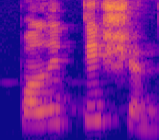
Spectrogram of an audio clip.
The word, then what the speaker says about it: politician: Politician, sorry. Politician similar to technology and production, it has emphasis in the middle of the word or syllable itself.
